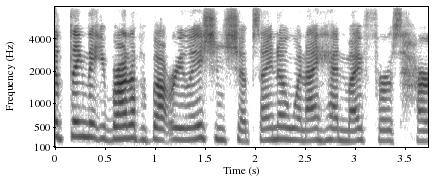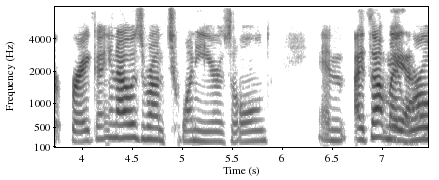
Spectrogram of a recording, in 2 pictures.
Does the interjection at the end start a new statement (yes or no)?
no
